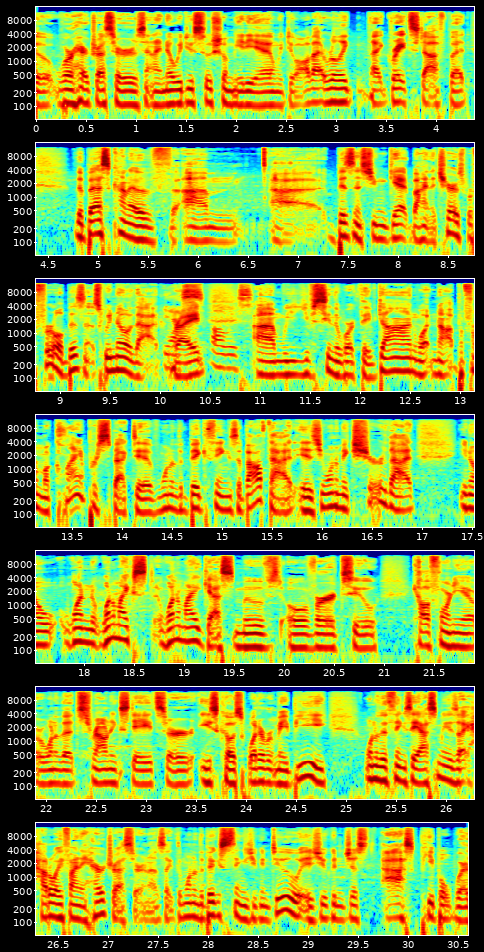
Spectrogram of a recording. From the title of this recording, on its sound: Live at ISSE 18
